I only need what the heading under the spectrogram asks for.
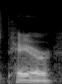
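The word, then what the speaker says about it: Pär Lindholm: a Steve dangle video where he said it's not par it's pear I think somebody might have told me that and then another person told me it was par but then somebody else said it was pear it's parallel in home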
